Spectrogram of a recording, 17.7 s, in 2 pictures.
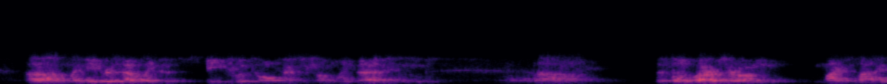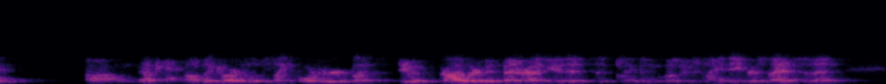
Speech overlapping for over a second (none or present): none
